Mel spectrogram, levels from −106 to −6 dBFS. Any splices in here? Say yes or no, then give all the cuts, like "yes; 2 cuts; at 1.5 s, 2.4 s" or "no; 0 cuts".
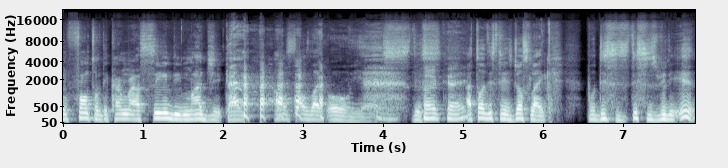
no; 0 cuts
